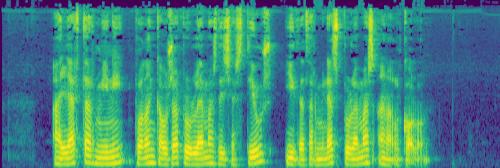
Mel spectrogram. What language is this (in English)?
Catalan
